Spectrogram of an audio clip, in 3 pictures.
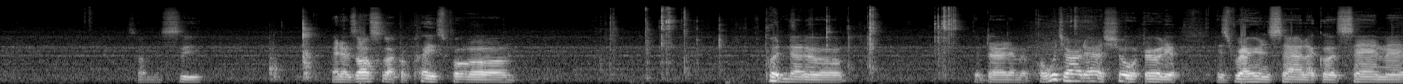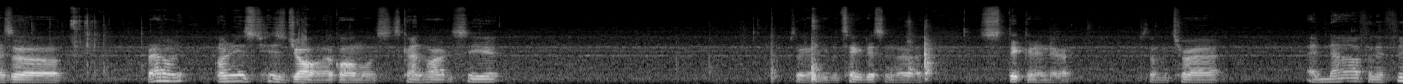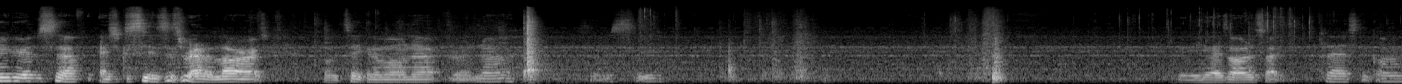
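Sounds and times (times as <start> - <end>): faint high-pitched whine: 0.0 - 42.0.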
